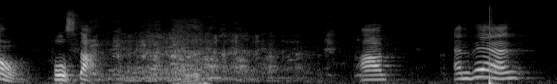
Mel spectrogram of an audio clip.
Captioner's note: audience laughs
